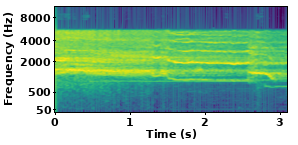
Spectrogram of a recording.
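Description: A woman screams inside a tomb passage, a piercing, shrill cry held loud for about three seconds whose pitch drops near the end.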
